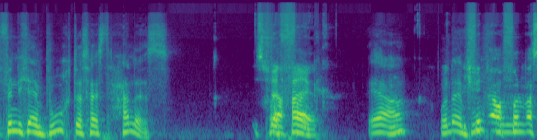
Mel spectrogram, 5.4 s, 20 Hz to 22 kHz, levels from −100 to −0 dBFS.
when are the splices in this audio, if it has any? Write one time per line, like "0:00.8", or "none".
0:02.7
